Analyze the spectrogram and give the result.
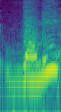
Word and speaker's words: Romi: Romy, R-O-M-I, Slowiak, S-L-O-W-I-A-K.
